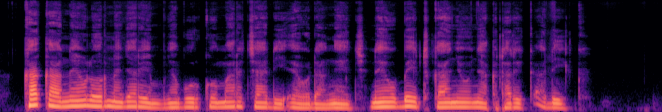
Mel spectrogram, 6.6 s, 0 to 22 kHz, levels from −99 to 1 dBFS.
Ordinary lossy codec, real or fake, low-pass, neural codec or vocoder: none; real; none; none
